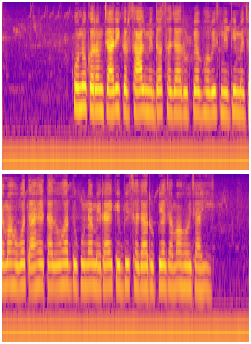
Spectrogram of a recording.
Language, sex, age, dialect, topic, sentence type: Chhattisgarhi, female, 18-24, Northern/Bhandar, banking, statement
